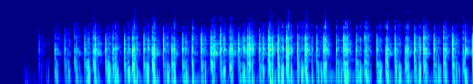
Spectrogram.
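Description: Fingertips and nails tap rapidly on the treaded white rubber outsole of a black leather velcro sneaker held in both hands. A quick, uneven stream of short, dry taps starts softly and grows steadier, each one a dull, woody knock that stops almost at once.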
